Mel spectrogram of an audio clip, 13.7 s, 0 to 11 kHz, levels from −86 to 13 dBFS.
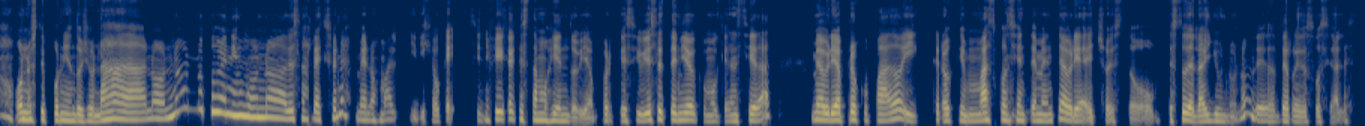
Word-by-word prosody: o 185 - +3
no 185 - +5
estoy 200 +1 -1
poniendo 170 -2 +1
yo 160 +1 -1
nada", 190 +2 +3
no 215 -1 -1
no 250 - +3 0.2
no 450 - -5
tuve 390 -2 +5
ninguna 250 -7 +6
de 210 - +3
esas 210 0 -5
reacciones, 230 - -3
menos 180 -2 -6
mal. 190 +1 -9
Y - - -15
dije: - - -10
"Okey, - - -6
significa 195 +3 -1
que 195 - -1
estamos 175 -3 -1
yendo 160 -3 -1
bien", - - -6
porque 165 -2 -5
si 170 - -6
hubiese 180 +4 +3
tenido 180 0 +1
como 150 -3 -9
que 150 +2 -12
ansiedad 155 +2 0 0.4
me 190 - +3
habría 180 0 +7
preocupado 175 +2 0
y 145 -4 -2
creo 160 0 -3
que 165 - -3
más 165 +3 +1
conscientemente 170 0 -2
habría 160 -3 +3
hecho - - -5
esto - - -9
esto 165 +3 0
del 160 -4 +4
ayuno, 155 -2 -2
¿no? - - -6
De 160 -3 -1
de 155 +3 -1
redes 140 -2 -5
sociales. - - -11
180 Hz, 220 wpm, -23 LUFS, 160-195 Hz, 0.4 s, habría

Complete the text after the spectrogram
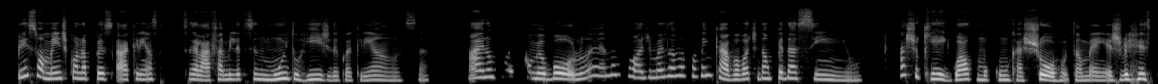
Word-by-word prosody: principalmente 330 -8 +1
quando 285 -2 +1
a - - -4
pes 260 -1 +2
a - - +2
criança, 240 +1 -3 0.3
sei 235 -2 +1
lá, 200 - +3
a - - -1
família 230 +1 -1
tá - - -25
sendo 235 -2 0
muito 250 +3 +4
rígida 210 -2 -2
com - - -10
a 190 - -7
criança, 195 -1 -7 0.4
"Ai, 320 - +1
não 345 - -2
pode 335 -3 -14
comer 270 -3 +1
o - - +3
bolo", 255 0 +4
"É, 395 +3 -5
não 450 +2 -5
pode", 320 -5 -4
"Mas 330 +2 -3
a 390 - +1
vovó 400 -1 -4
vem 415 +1 -3
cá, 255 - +3
vovó 230 +3 +1
te 260 +1 -10
dá 275 - +1
um 270 - -1
pedacinho". 230 -10 -2 0.4
Acho 430 -3 -1
que 250 - -1
é 245 - +6
igual 225 +3 +3
como 210 -3 -2
com 215 +1 -2
um - - +1
cachorro 190 -1 +4
também, 190 0 -3
às 195 - 0
vezes, 235 +2 +3
245 Hz, 245 wpm, -24 LUFS, 210-295 Hz, 0.4 s, é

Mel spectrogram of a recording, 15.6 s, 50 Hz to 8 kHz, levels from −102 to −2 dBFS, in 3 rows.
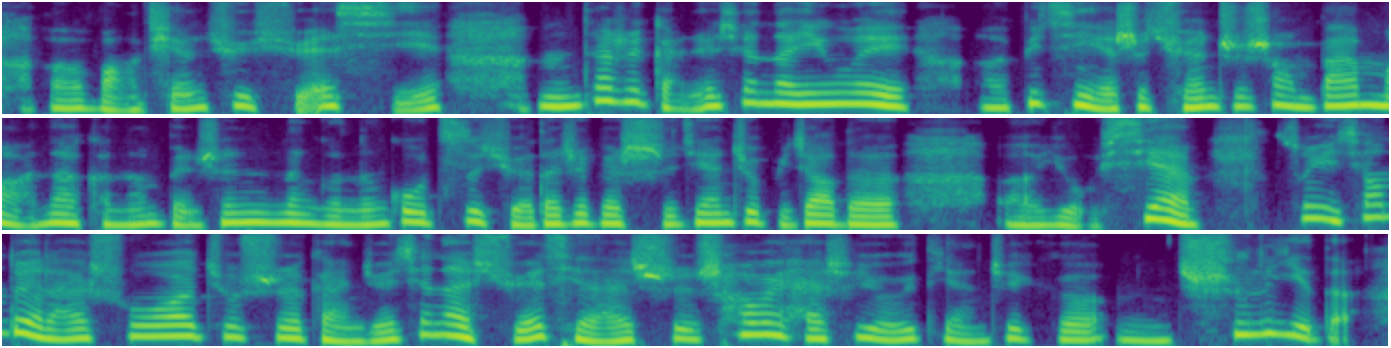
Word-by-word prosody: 呃， 165 -1 -1
往 135 -3 -2
前 155 +7 -2
去 210 +2 -2
学 200 +4 -2
习。 165 -3 -3 0.3
嗯， 205 0 +3
但 320 +6 +1
是 290 - -1
感 185 - -6
觉 200 +8 +1
现 260 +4 -2
在 255 - +5
因 250 +1 +4
为 235 -7 +4 0.2
呃， 175 -1 -1
毕 260 - -2
竟 225 -2 +2
也 155 - +1
是 190 +4 +2
全 185 +3 +1
职 200 0 0
上 200 -1 +3
班 215 +4 +3
嘛， 200 -9 +2
那 190 0 +3
可 165 - -6
能 160 +3 -1
本 155 -4 -4
身 200 +5 +1
那 195 - +3
个 170 -3 -1
能 155 +1 -1
够 210 +3 +1
自 220 +4 -3
学 160 -6 -3
的 175 - +1
这 190 +2 0
个 180 -1 +1
时 170 0 -2
间 195 +2 +1
就 215 - 0
比 160 - -8
较 180 +3 +3
地， 160 -1 +1 0.4
呃， 150 -3 -3
有 150 -2 -4
限， 230 - +3 0.3
所 290 - -5
以 255 - +2
相 310 +6 -3
对 305 -6 +4
来 195 0 +1
说 245 +4 0
就 235 -1 -3
是 210 -1 0
感 160 -6 -1
觉 160 +4 0
现 275 +9 -3
在 245 -3 +5
学 195 +2 0
起 185 - -1
来 150 +1 +1
是 195 +1 +3
稍 280 +9 0
微 280 -1 +4
还 200 -4 -1
是 225 +3 -5
有 175 -3 +1
一 190 - 0
点 160 -7 -5
这 200 +6 -3
个， 175 0 -2
呃， 160 -2 -4
吃 280 - 0
力 280 -5 +1
的。 - - -7
195 Hz, 295 characters per minute, -22 LUFS, 165-225 Hz, 0.4 s, 在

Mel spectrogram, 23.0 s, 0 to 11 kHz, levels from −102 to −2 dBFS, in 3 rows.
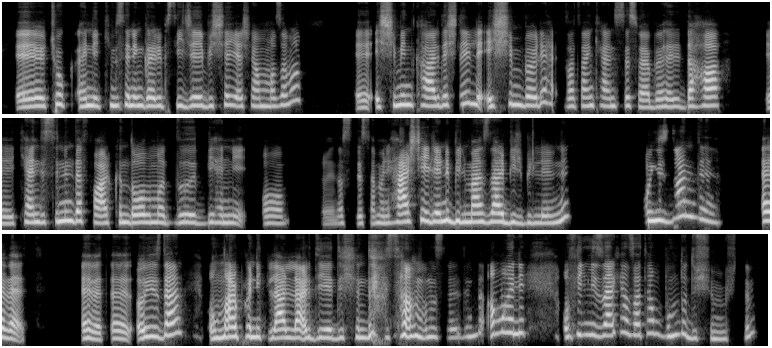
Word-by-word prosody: eee, 225 +5 +3
çok, 290 -5 -3
hani, 240 0 +2
kimsenin 255 0 +1
garipseyeceği 245 0 0
bir - - -3
şey 255 +3 -3
yaşanmaz. 235 0 -3
Ama, 370 +9 -3 0.6
eee, 190 0 -4
eşimin 260 +6 +1
kardeşleriyle 270 +3 0
eşim 270 +5 -1
böyle 260 +7 0 0.2
zaten 245 +2 -3
kendisi 240 -2 -6
de 250 - -2
söyler 205 -4 -3
böyle, 220 +1 -2
hani, 220 -2 -4
daha, 250 +2 +3 0.5
eee, 195 +1 -5
kendisinin 240 +5 +1
de 275 - +3
farkında 230 -2 0
olmadığı 225 -2 -1
bir, 235 - -4
hani, 220 -1 -4 0.2
o, 205 +1 -7 0.3
eee, 95 +1 -18
nasıl 210 - -14
desem, 205 0 -8
hani 210 0 -4
her 240 +2 +6
şeylerini 260 0 +3
bilmezler 245 -1 +4
birbirlerinin. 215 - -2 0.8
O - - +5
yüzden 370 - +2
de 270 -9 -6 0.4
Evet. 265 -4 +3 0.6
Evet, 215 -4 +2
evet. 225 -3 0
O - - +5
yüzden 325 +7 +4 0.2
onlar 260 +6 +6
paniklerler 250 -3 +4
diye 245 -1 0
düşündüm 250 +1 -1 0.2
sen 300 -3 +3
bunu 270 +1 -2
söylediğinde. 275 +6 -7
Ama, 375 +5 -1
hani, 390 -1 +2 0.4
o 265 - 0
filmi 335 +2 -3
izlerken 320 +7 +1
zaten 345 0 -4
bunu 310 +4 0
da 330 -8 -3
düşünmüştüm. 220 +4 -8
245 Hz, 160 wpm, -23 LUFS, 225-275 Hz, 0.8 s, her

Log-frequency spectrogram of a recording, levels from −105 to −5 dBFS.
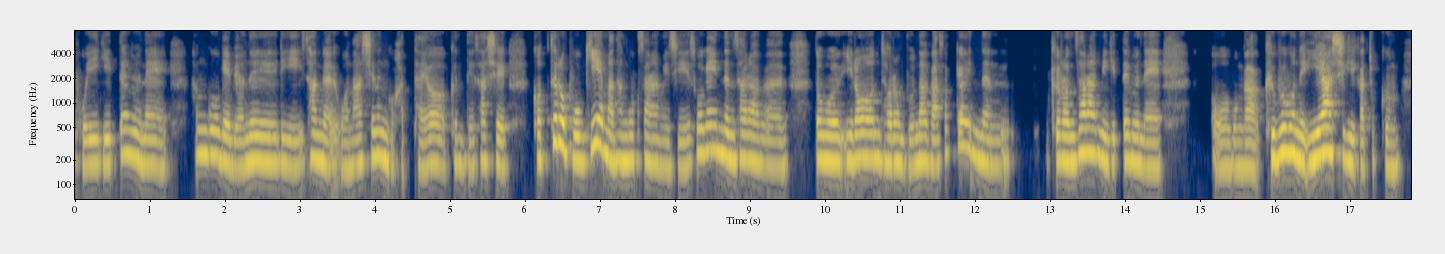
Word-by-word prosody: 보이기 180 -1 -2
때문에 180 -8 -2 0.3
한국의 230 -5 0
며느리 185 0 -1
상을 200 -2 -1
원하시는 190 +6 -1
것 185 - -7
같아요. 175 +1 -6
근데 180 -2 -8
사실 190 -2 -3 0.3
겉으로 235 +9 +3
보기에만 200 +2 +3
한국 200 0 0
사람이지 175 -3 -5
속에 245 +6 -1
있는 230 -5 +2
사람은 185 -4 -3 0.4
너무 200 -1 +4
이런저런 200 -2 +1
문화가 180 0 -1
섞여 240 +8 -2
있는 200 -5 -2 0.5
그런 195 -1 +3
사람이기 220 -6 +1
때문에 180 -5 -1 0.7
어, 165 0 -5
뭔가 165 -1 -4
그 210 - +3
부분을 240 -3 +6
이해하시기가 205 -4 +4
쪼끔 175 -3 -8
195 Hz, 280 characters per minute, -23 LUFS, 180-210 Hz, 0.7 s, 부분을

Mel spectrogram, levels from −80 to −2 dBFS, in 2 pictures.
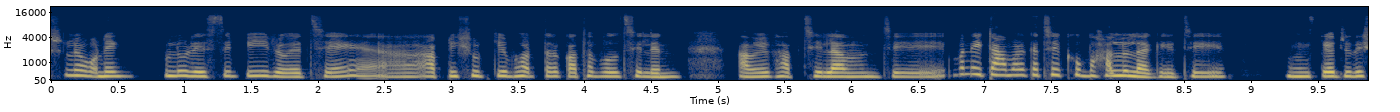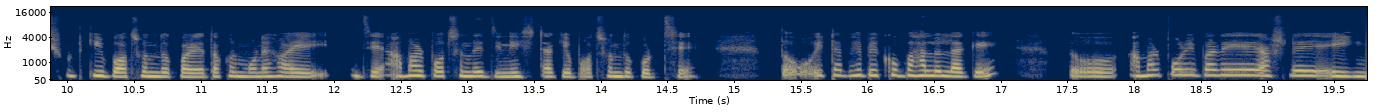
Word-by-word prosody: আসলে 285 -2 -1
অনেকগুলো 235 +3 -1
রেসিপি 235 +2 -2 0.2
রয়েছে। 205 +2 -1 0.4
আ - - -7 0.3
আপনি 225 +2 -1
শুটকি 255 -1 -1
ভর্তার 235 -1 0
কথা 215 +4 0
বলছিলেন। 215 -2 +1 0.6
আমি 205 +1 +3
ভাবছিলাম 220 -1 +2 0.3
যে 215 - -1 0.4
মানে, 345 0 -4
এটা 320 - +2
আমার 300 0 0
কাছে 310 +1 +1
খুব 310 - 0
ভালো 270 - +4
লাগে। 205 +1 +1 0.2
যে, 225 - -1 0.7
উম 225 -1 +3
কেউ 230 -1 +6
যদি 240 0 +3
শুঁটকি 260 0 -4
পছন্দ 220 +1 +3 0.2
করে, 205 -1 +5
তখন 230 +2 -1
মনে 215 +1 +1
হয় 215 -1 +2 0.5
যে 235 - -1 0.2
আমার 270 +3 +4
পছন্দের 240 -1 +1
জিনিসটা 215 +1 0
কেউ 210 -1 0
পছন্দ 225 +1 +1
করছে। 195 -1 -3 0.7
তো - - -2 0.2
ওইটা 285 +2 -3
ভেবে 290 0 +1
খুব 300 -4 0
ভালো 270 -1 +5
লাগে। 220 0 +2 0.6
তো - - -3 0.5
আমার 280 +4 +2
পরিবারে 300 -1 +1 0.3
আসলে 270 +1 -2 0.3
এই 235 - +4
235 Hz, 145 wpm, -23 LUFS, 215-265 Hz, 0.7 s, কেউ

